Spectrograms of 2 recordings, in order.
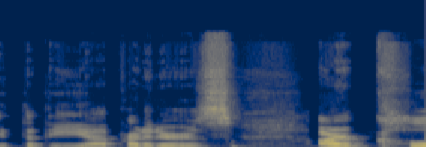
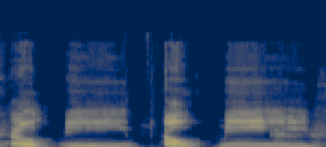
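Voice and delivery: small robotic cry for help; tiny machine voice calling out; 5 semitones higher, 4 dB quieter, much slower than usual. Retold or imitated. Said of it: "A little robotic voice".

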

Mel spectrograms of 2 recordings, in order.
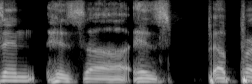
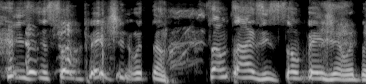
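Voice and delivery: high-pitched, talking through laughter; laughing, voice lifted well up; real laughter; 8 semitones higher than usual. Real, not acted. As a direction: crack up while getting the words out. Cracking up at the retold joke.

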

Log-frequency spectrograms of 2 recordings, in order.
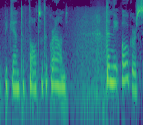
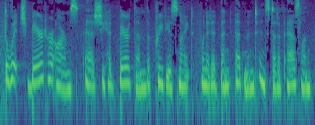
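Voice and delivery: plain reading voice

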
